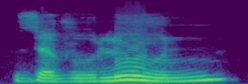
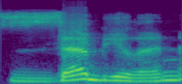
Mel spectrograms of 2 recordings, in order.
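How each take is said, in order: First: The stress is on the last syllable. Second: The stress is on the first syllable. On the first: "accent on the last syllable" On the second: "accent on the first syllable"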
